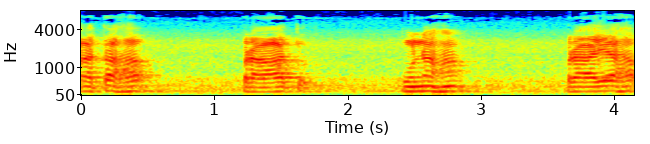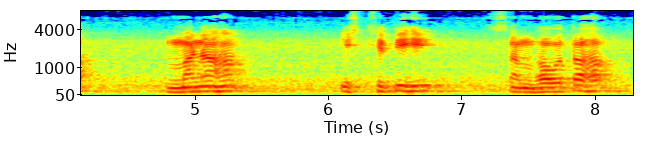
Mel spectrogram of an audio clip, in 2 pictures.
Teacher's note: उच्चारण हल्के हा की भांति होता है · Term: विसर्ग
